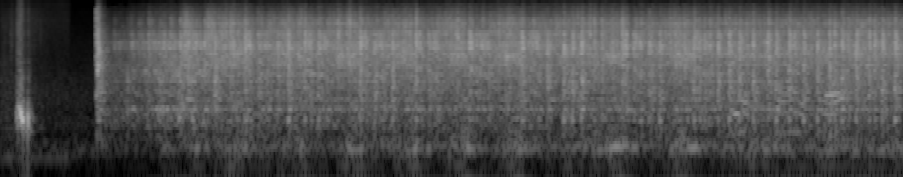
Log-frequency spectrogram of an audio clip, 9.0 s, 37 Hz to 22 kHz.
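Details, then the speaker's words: Newly rebuilt '65 Ford Falcon engine, restarted with carburetor mixture turned down and fuel slowly added while cranking without gas pedal; short crank catches and settles into steady, slightly lumpy idle, normal start before 2000 rpm break-in. "hold it right there ellie we did it now that car was finally on it was time to break in the engine"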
